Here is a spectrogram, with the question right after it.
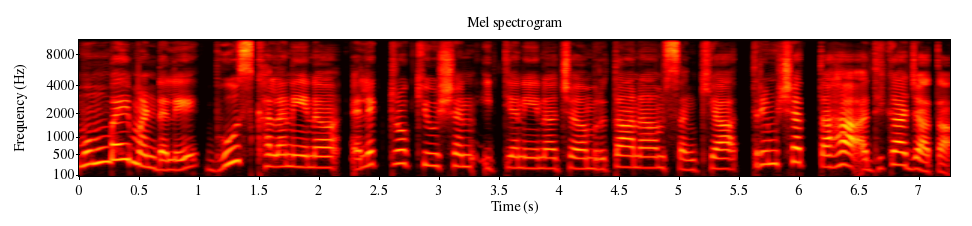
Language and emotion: Sanskrit, neutral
